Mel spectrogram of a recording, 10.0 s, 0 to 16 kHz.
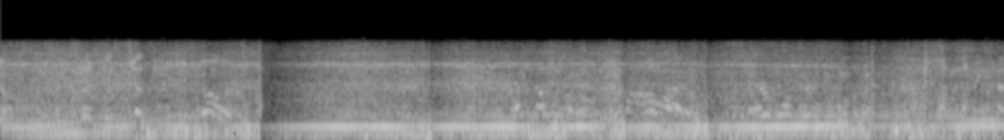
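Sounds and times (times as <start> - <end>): steady engine hum: 0.0 - 10.0.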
